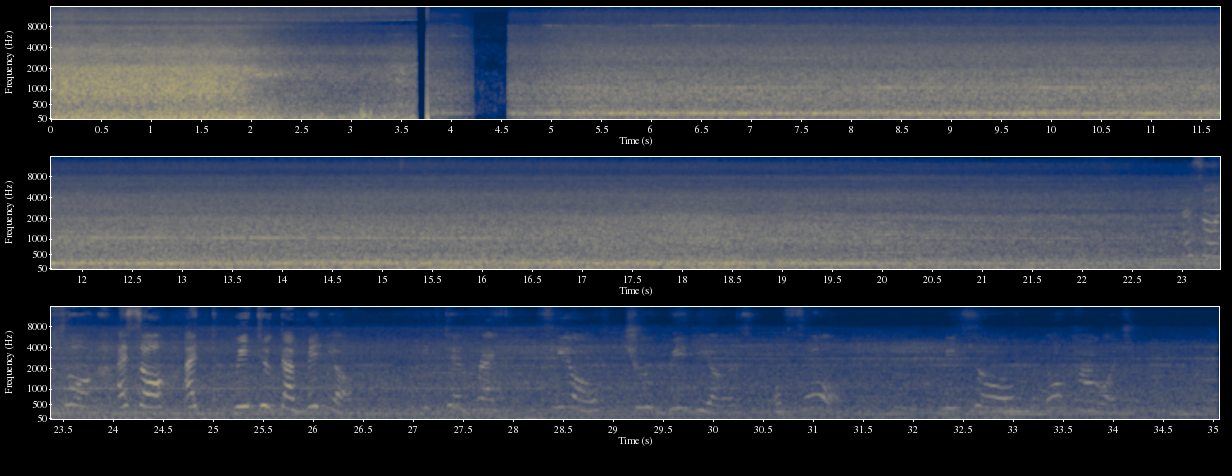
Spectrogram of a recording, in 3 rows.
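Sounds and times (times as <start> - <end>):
train rumbling past: 0.0 - 35.0.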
